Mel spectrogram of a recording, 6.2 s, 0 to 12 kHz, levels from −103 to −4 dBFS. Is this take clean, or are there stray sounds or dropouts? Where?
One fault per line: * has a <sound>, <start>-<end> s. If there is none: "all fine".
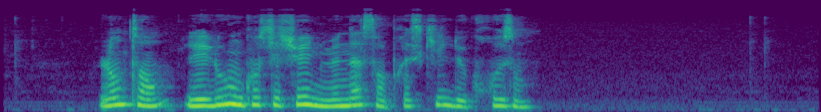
all fine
